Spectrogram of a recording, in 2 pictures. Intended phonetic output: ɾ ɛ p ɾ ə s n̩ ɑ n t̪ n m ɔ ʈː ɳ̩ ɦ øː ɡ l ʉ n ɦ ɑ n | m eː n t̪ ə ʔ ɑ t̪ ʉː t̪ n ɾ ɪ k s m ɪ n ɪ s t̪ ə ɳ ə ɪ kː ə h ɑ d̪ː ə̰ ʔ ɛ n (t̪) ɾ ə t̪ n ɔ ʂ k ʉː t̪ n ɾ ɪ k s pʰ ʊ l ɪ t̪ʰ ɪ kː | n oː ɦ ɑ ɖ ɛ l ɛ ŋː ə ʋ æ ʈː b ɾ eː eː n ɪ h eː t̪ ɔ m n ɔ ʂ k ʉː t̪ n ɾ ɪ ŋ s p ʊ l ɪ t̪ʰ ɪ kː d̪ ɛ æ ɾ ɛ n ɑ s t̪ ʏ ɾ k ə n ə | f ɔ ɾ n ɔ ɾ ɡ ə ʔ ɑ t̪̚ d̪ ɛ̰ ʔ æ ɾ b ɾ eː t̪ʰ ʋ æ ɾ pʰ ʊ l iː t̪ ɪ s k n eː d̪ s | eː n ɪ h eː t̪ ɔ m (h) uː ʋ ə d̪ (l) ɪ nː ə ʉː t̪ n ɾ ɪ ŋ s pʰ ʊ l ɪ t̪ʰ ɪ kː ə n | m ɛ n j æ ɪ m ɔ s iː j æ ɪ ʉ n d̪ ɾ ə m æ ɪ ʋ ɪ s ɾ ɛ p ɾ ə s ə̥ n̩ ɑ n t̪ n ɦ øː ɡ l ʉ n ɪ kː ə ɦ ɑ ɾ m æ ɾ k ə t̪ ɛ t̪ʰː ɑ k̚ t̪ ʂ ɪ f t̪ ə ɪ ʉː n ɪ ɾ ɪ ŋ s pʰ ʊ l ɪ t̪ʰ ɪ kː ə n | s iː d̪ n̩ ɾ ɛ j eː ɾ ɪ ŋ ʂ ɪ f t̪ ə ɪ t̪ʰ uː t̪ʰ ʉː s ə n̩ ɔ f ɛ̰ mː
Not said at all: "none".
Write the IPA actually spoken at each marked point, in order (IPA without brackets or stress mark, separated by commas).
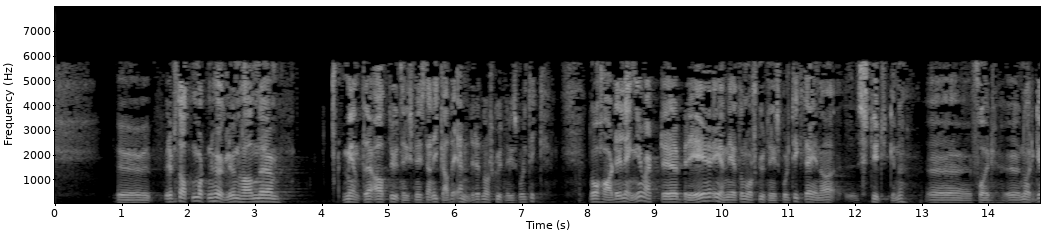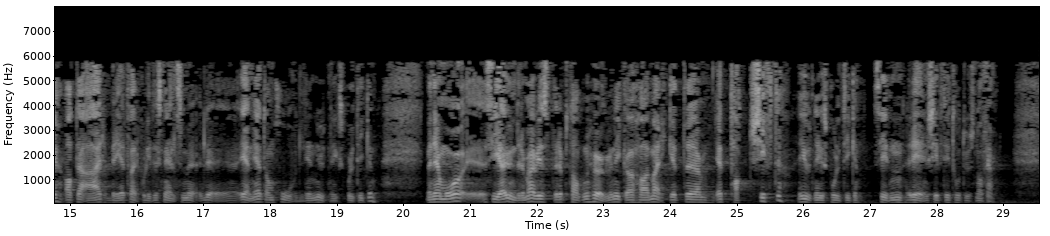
d̪, h, l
